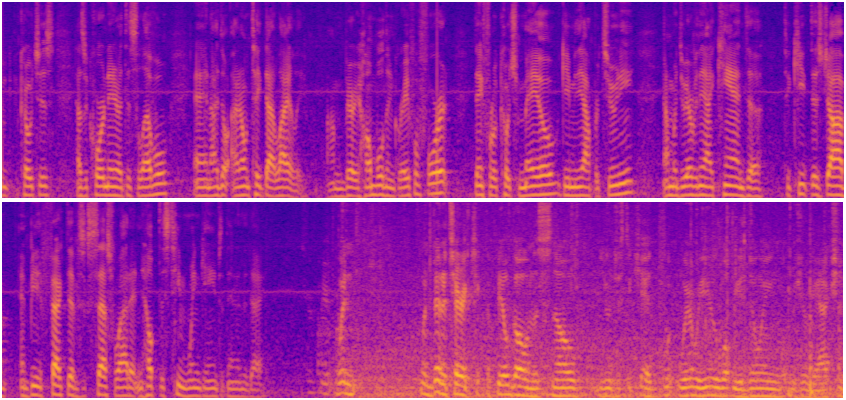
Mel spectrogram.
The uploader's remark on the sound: addresses the media during his press conference at Gillette Stadium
